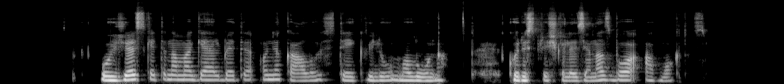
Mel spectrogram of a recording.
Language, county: Lithuanian, Vilnius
